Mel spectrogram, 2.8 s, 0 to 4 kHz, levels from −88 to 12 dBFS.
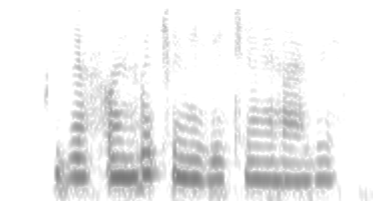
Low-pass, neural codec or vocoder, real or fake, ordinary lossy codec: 3.6 kHz; codec, 16 kHz in and 24 kHz out, 0.6 kbps, FireRedTTS-2 codec; fake; none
